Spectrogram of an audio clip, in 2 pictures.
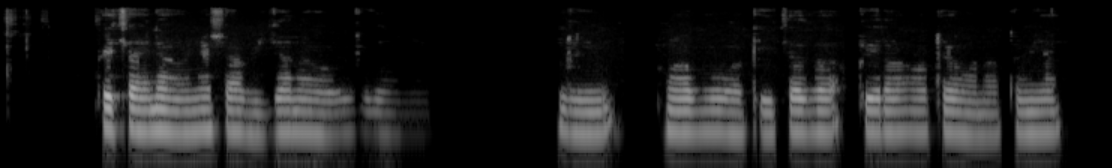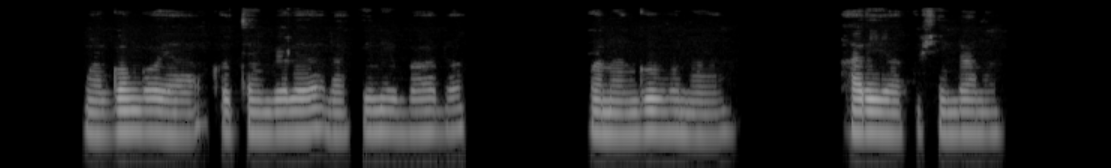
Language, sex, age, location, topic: Swahili, male, 18-24, Wajir, education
